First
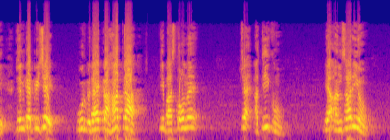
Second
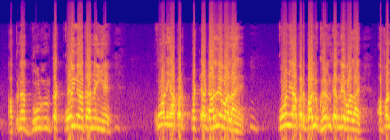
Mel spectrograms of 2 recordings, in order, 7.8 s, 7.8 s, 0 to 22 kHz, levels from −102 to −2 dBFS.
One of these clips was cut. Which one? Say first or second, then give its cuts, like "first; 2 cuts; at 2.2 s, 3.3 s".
first; 1 cut; at 2.8 s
